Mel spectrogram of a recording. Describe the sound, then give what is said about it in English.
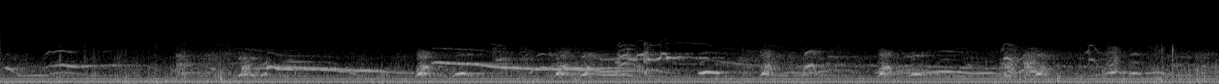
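A pack of sled dogs yips, whines and howls together in a continuous overlapping chorus, rising and falling pitches layered over a steady low mechanical hum. “we're going to try to get the dogs brought out on Arctic Circle”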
